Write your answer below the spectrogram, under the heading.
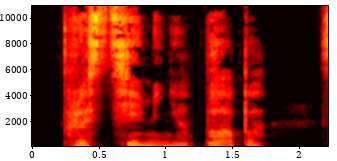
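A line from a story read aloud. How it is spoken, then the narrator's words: Tearful whisper. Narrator (Russian): Сквозь слезы шепчу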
